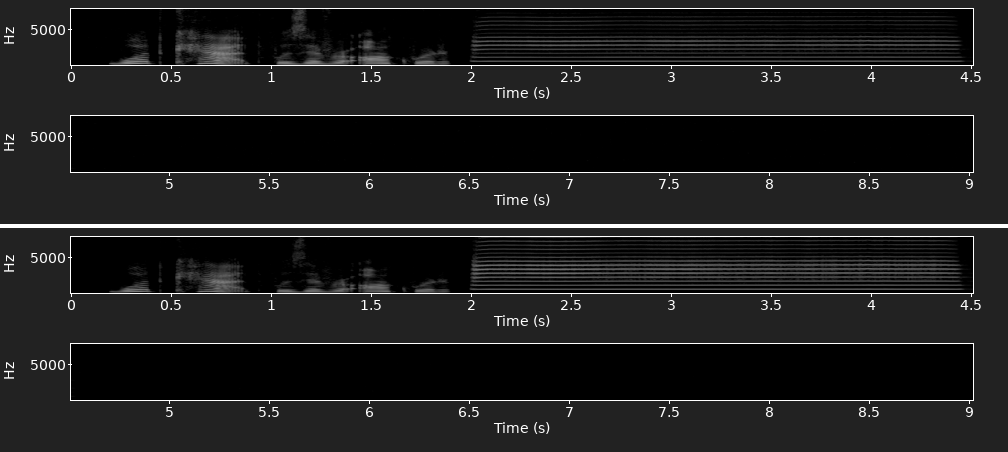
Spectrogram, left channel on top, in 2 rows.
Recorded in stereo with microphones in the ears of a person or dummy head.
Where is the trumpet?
20° right (ahead or behind).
